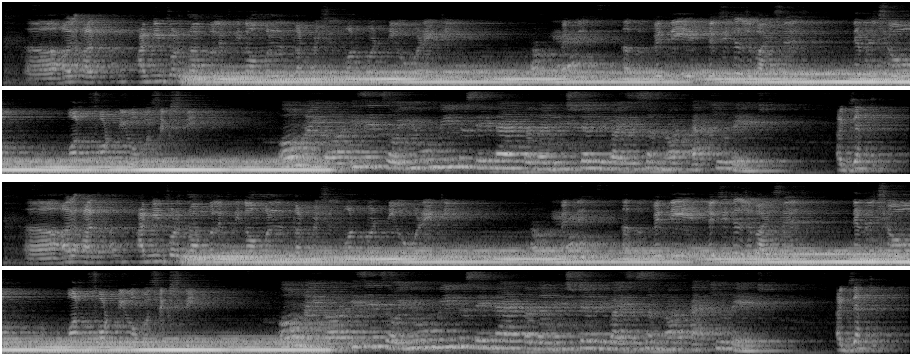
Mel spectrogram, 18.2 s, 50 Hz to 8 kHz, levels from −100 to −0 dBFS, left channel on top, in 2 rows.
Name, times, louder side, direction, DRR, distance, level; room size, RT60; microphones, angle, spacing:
voice 1, 0.2-4.6 5.5-5.9 6.2-8.1 8.4-9.2 9.4-11.0 17.4-17.8, right 1 dB, 60° right, 0 dB, 1.6 m, -40 dB
sound 1, 1.8-12.4, left 1 dB, 5° left, 0.3 m, -25 dB
voice 2, 5.3-5.8 8.6-9.0 11.7-16.7, left 2 dB, 40° right, -10 dB, 1.9 m, -36 dB
14.5 x 7.0 x 2.6 m, 1.3 s
head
